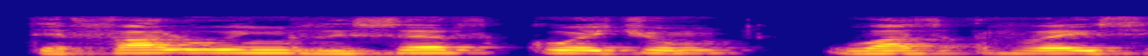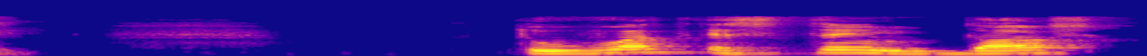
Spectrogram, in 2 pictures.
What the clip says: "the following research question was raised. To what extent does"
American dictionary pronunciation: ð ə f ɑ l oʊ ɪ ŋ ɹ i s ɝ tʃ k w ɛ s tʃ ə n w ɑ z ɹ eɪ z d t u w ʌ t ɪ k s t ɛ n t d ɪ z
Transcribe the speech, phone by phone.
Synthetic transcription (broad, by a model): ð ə f ɑ l oʊ ɪ ŋ ɹ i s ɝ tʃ k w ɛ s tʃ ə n w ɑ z ɹ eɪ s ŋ t u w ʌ t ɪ s t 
